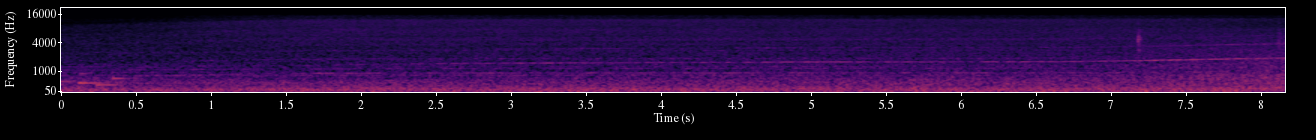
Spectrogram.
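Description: Twin jet engines of a ToLiSs A321 airliner in the X-Plane 12 flight simulator rise as a steady broadband roar with a slowly climbing whine, continuous and loud throughout, no voices.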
